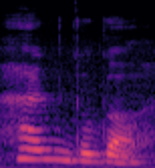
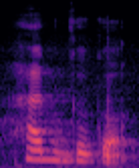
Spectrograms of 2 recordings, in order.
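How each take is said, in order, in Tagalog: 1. Ang huling tunog ay nagiging g at napupunta sa o. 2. Ang huling tunog ay nagiging g at napupunta sa o.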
